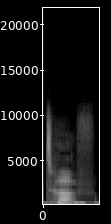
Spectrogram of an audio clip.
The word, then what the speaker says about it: tough: In tough, AW sounds like uff.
